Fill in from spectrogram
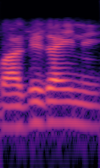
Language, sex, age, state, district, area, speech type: Marathi, male, 18-30, Maharashtra, Washim, rural, conversation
